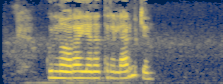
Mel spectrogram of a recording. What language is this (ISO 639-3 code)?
uzb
